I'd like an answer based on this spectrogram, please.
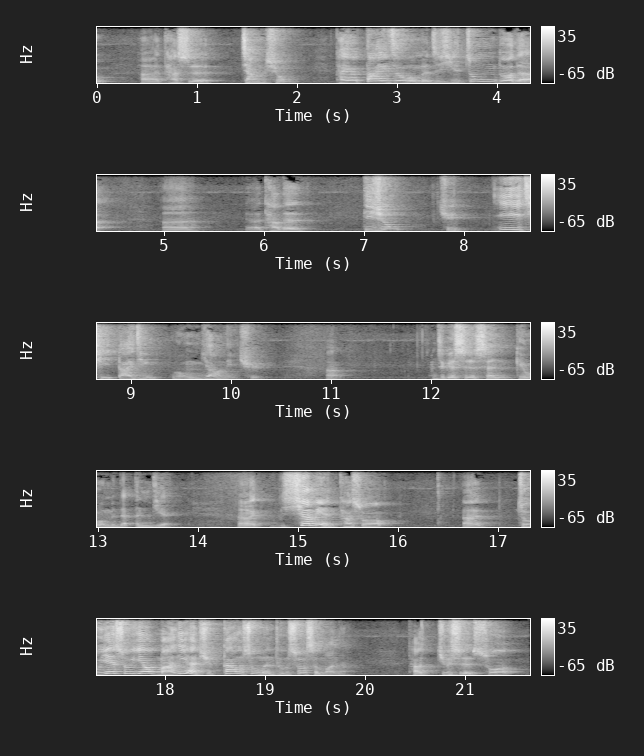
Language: Chinese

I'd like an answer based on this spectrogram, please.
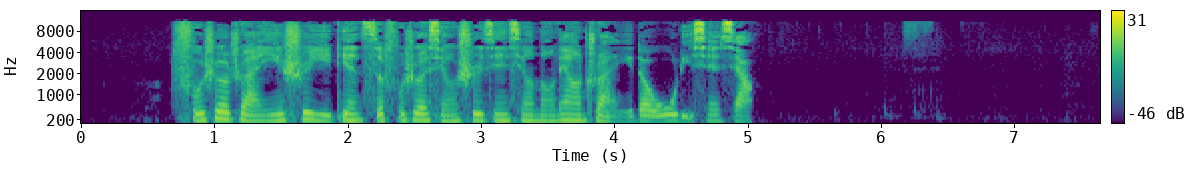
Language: Chinese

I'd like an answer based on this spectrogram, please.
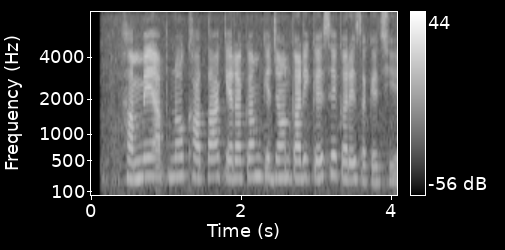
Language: Maithili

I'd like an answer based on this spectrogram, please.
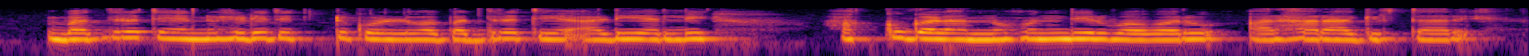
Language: Kannada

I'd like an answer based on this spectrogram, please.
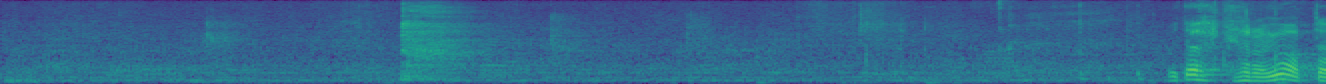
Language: Estonian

